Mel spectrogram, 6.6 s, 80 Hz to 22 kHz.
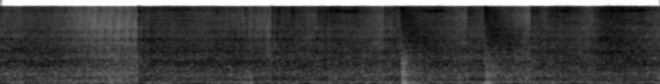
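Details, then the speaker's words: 2007 Honda TRX450 quad, on choke: rough, uneven running with top-end chattering that sags and keeps shutting off, won't hold idle; carb seen leaking, owner suspects it is running rich and flooding out. "hmm yeah it keeps on shutting off something's going on"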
